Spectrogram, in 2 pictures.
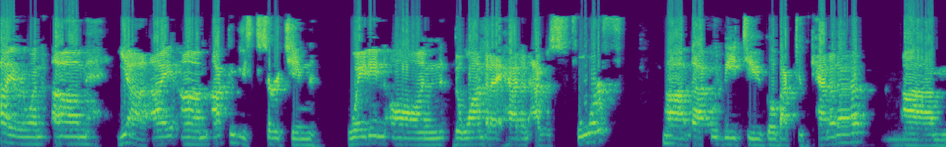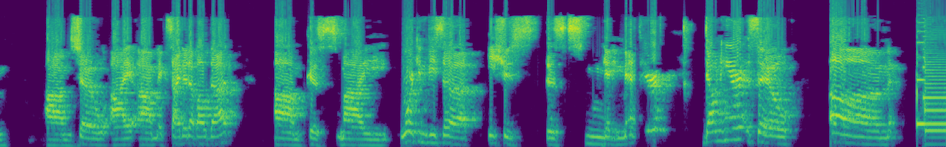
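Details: Real adult who stutters and usually discloses the stutter in job interviews; stuttering.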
